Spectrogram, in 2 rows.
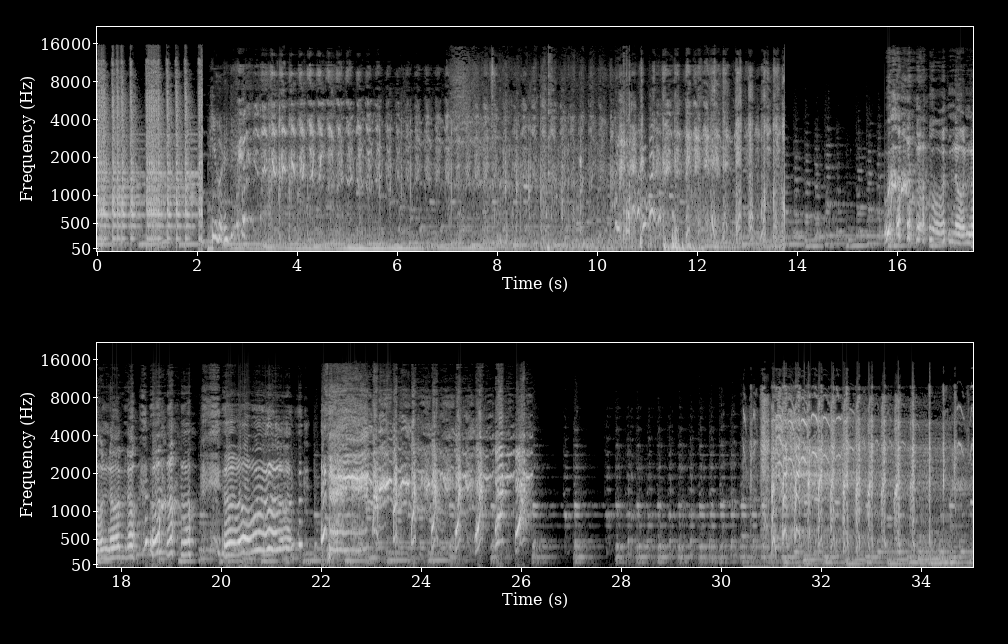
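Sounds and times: background music: 0:00.0 - 0:35.0
person laughing and giggling: 0:02.6 - 0:13.8, 0:15.8 - 0:17.2, 0:18.0 - 0:26.3, 0:30.4 - 0:35.0.

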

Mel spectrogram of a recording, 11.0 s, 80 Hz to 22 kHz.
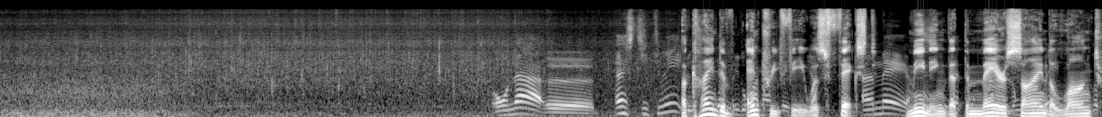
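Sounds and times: fountain water splashing into basin: 0:00.0 - 0:06.8.

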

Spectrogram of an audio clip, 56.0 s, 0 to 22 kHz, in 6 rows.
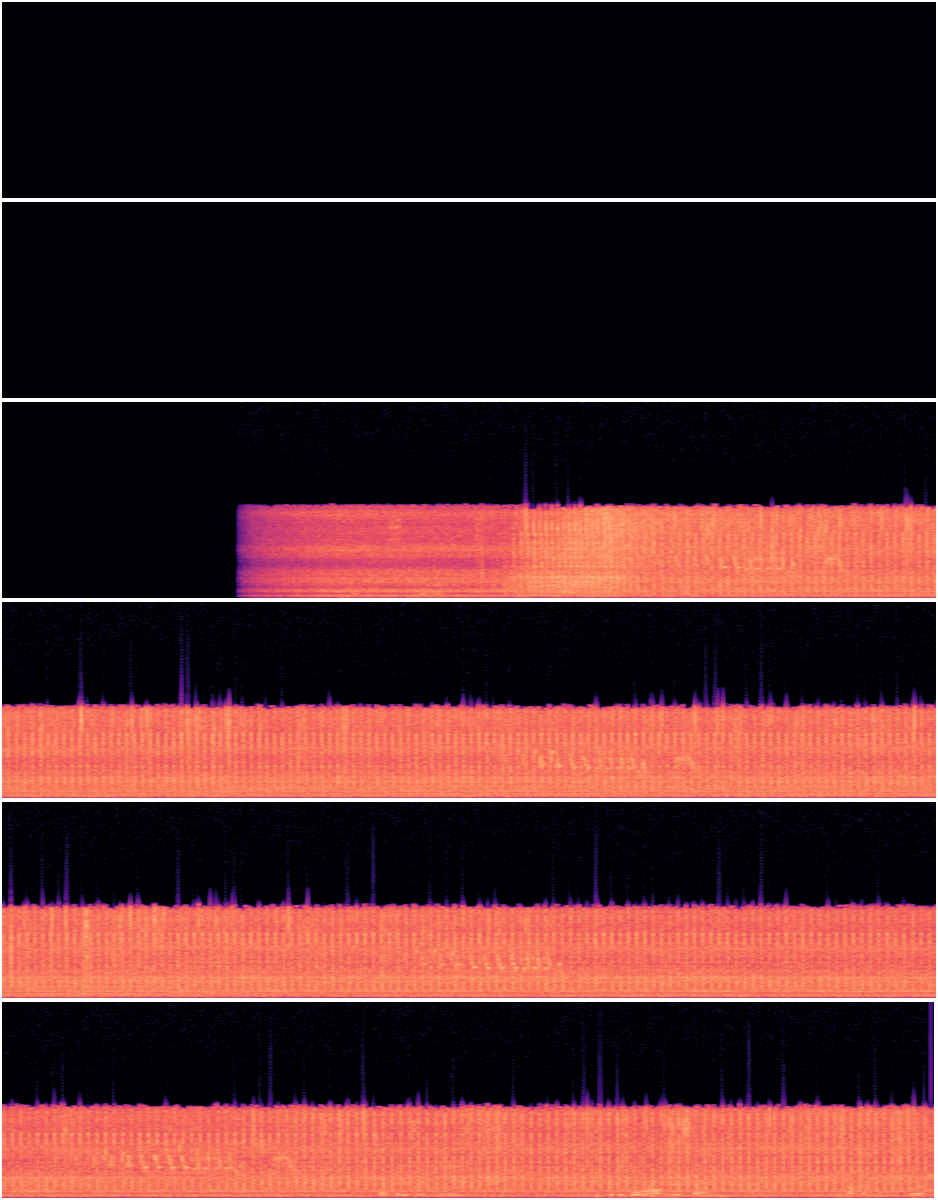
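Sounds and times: steam engine hissing: 0:23.8 - 0:40.1.

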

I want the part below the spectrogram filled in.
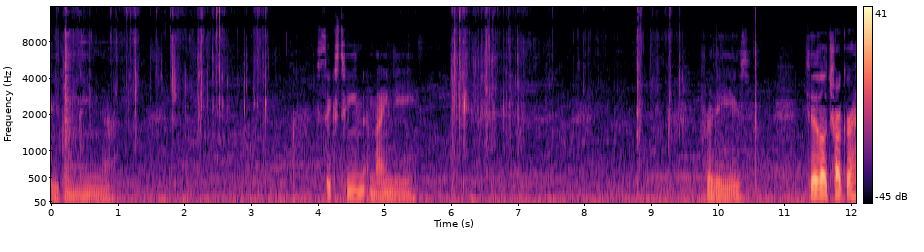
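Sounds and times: merchandise clicks and crackles: 0:00.0 - 0:04.1, 0:05.0 - 0:10.9
store room noise: 0:00.0 - 0:12.0.

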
